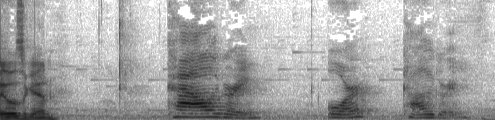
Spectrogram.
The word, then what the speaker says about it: Calgary: right calary Calgary yeah you're saying it right Calgary oh still have the accent but Calgary so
